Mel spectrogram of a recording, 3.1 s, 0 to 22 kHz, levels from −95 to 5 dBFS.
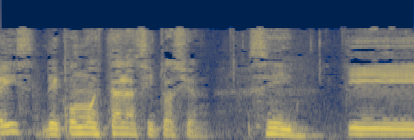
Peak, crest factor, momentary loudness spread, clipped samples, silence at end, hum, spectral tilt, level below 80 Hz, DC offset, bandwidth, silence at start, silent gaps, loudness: -2 dBFS; 14 dB; 12 LU; under 0.1%; 0 s; none; -4 dB/octave; -46 dBFS; under 0.1%; 11 kHz; 0 s; none; -15 LUFS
